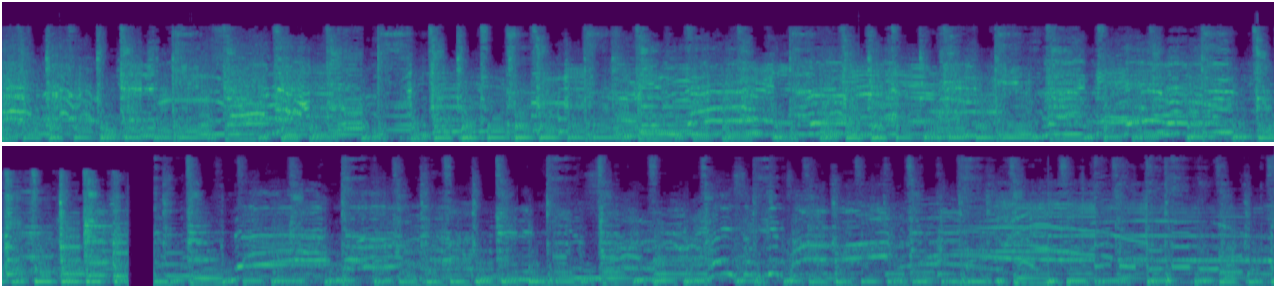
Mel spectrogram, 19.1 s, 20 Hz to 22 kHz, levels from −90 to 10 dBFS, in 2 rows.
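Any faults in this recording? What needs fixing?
For the first 10.68 s the input was likely running on a poorer capture device, such as a second microphone or a headset's call profile, before returning to the proper source. While it is in use, the band stops at 10.5 kHz, so the sound is dull and boxy, with its own background noise around 45 dB below the signal and a level offset of roughly 5 dB. At 10.68 s a 200 ms silence marks the switch, after which the audio opens up again. To prevent it, lock the recording to the intended device and disable automatic device or profile switching.

Overlap between stream segments occurs at 1.42, 5.43, 6.43, 9.42, 13.41, 15.39 and 17.39 s. The segments are 1 s long, and at these boundaries their time stamps overlap. The player trims the overlapping span even though that audio was never duplicated, so about 15 to 20 ms is lost each time. 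The waveform jumps across the gap, producing a small click or skip at each boundary. To prevent it, generate segment time stamps from a continuous sample count so adjacent segments meet exactly.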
